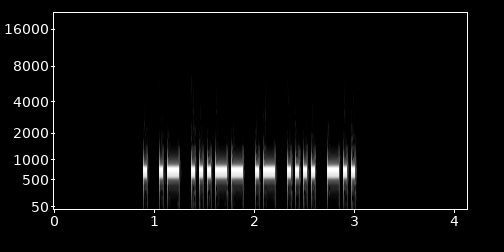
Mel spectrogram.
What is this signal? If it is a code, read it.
Morse code, heard as a keyed tone, about 30 wpm, 700 Hz. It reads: EA3AHD
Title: DXCC-100 Call Signs - 6 Characters - 30wpm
